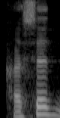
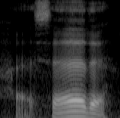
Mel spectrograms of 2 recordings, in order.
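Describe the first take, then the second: First: حسد cut short with no bounce on the final d; mistaken ending. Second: حسد with a bounced, echoed final d; slower حسد, releasing the dal with a small echo; bouncing dal. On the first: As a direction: end حسد on a plain stopped d. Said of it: "no, حسد". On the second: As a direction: let the d at the end of حسد bounce. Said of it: "Dal here is a bouncing letter". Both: Shown as a demonstration.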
